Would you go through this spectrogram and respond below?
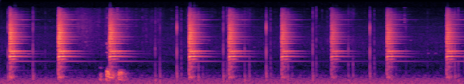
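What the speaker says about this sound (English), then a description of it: "hammer sounds and stuff while the guy was taking on break" Steady hammering on construction in the Roblox game Random Mafia Shooter: about a dozen sharp metallic knocks at a regular, slightly uneven pace, moderately loud, with a short spoken phrase partway through.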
